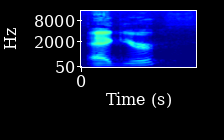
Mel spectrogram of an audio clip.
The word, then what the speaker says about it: Agur: The words of Agur, strange name. Hope I'm pronouncing that correctly. Some of you Hebrew scholars, is that okay, Adam? Agur, okay.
